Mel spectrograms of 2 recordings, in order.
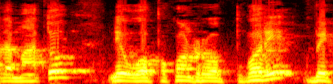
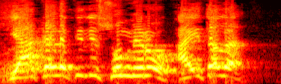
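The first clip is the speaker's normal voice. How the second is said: puzzled onlooker; 12 semitones higher than usual. Acted. Onlooker asks why devotee cries.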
